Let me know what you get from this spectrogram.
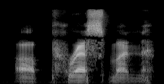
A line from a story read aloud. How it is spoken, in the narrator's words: he growled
